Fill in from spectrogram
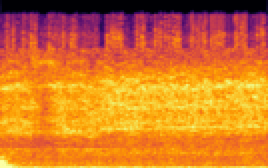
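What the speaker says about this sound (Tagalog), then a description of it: "spray natin muna ng CRC" Aerosol CRC cleaner sprayed on the gasoline engine of a Hyundai Accent with black smoke and low power, giving a steady, loud continuous hiss that runs unbroken for the whole stretch.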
